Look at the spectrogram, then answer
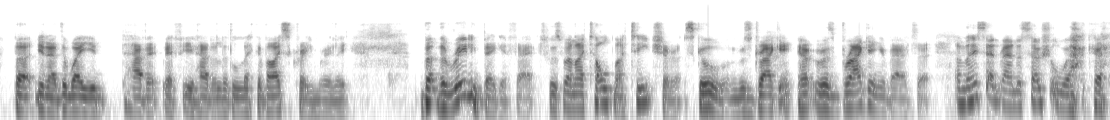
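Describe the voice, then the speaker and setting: A man with an English accent talks in a medium pitch. His pace is fairly quick. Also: lively intonation. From southwest London, England. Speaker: botanist and author. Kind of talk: interview. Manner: halting, many fillers.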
